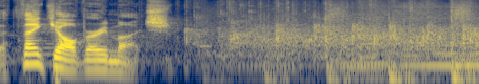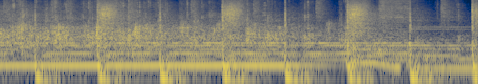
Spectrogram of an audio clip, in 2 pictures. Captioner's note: audience applauding; upbeat music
